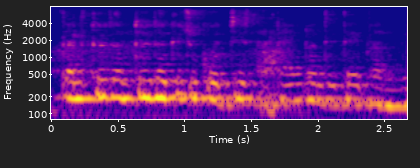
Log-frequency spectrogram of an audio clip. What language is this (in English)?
Bangla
